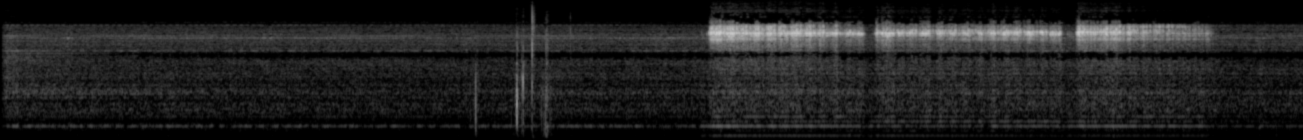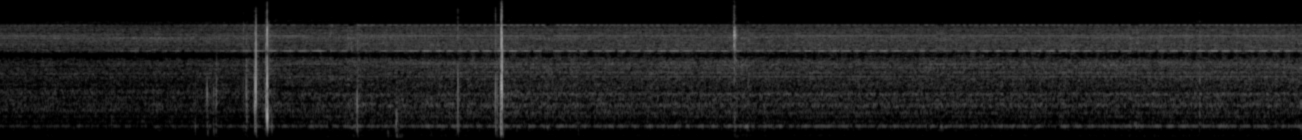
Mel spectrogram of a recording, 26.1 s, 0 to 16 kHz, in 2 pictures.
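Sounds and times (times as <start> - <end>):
loud high-pitched buzz: 7.0 - 12.2
printer fan hum: 7.1 - 12.1.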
